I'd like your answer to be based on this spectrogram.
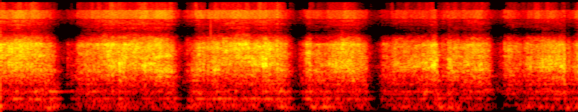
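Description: A tool edge is stroked against a sharpening surface to remove the burr on the back side, making close, rhythmic rasping rubs with short pauses, about two strokes per second.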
